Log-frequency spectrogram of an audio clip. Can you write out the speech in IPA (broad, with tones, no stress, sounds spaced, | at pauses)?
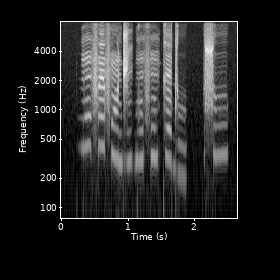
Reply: b ũ˦ f ɛ̃˦ f ɔ̃˧ d͡ʒ i˧ ɡ ũ˧ f ũ˦ k ɛ˦˨ d u˨ | s u˦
